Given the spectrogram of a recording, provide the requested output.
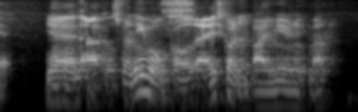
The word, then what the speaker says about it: Nagelsmann: Yeah, Nagelsmann.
